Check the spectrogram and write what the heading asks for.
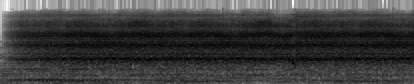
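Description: A woman's long, raspy roar, a screeching growl held at a steady pitch and loudness for about four seconds.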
